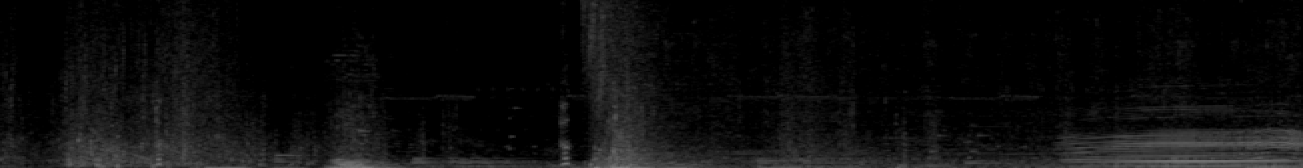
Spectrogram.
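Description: A cow in the video game Zelda: Tears of the Kingdom gives a couple of low moos amid game sound effects, thumps and a crash, ending in a long rising tonal game sound, moderately loud and without talk.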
